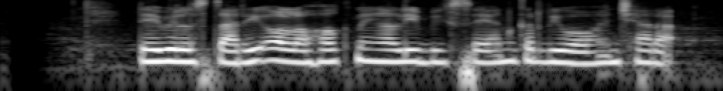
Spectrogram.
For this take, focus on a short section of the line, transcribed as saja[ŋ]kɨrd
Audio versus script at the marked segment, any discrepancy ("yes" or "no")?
yes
